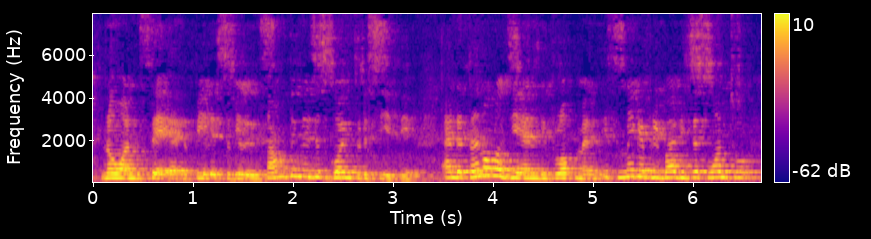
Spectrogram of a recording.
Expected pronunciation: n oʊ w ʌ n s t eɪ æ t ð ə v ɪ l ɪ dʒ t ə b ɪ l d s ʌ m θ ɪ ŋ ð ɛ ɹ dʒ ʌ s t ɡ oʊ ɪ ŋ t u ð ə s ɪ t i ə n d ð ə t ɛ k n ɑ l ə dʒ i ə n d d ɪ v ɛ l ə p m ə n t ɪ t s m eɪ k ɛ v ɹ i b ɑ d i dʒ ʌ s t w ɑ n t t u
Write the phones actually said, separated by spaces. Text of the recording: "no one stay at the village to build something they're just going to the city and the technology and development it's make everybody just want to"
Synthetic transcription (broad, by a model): n oʊ w ʌ n s t eɪ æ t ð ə p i l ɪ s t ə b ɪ l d s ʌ m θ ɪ ŋ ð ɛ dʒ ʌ s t ɡ oʊ ɪ ŋ t u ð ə s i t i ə n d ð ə t ɛ k n ɑ l ə dʒ i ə n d d ɪ v ɛ l ə p m ə n t ɪ t s m eɪ k ɛ v ɹ i b ɑ d i dʒ ʌ s t w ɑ n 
